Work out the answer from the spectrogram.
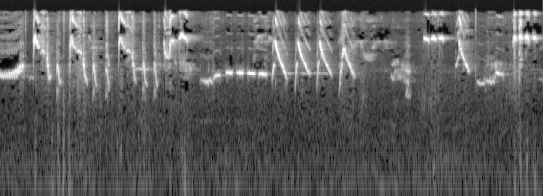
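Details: White-browed shortwing lure recording with many fills: fast descending high whistles in bursts, a level held note, more cascading slurs, and sparse high pips.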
